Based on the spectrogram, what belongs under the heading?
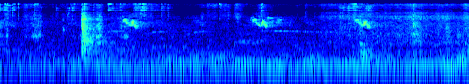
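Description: Small birds chirping in short high calls about once a second, with one sharp knock a little under a second in.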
